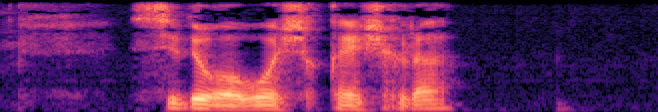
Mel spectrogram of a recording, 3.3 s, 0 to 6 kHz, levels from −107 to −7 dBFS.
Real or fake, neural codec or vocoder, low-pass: real; none; 5.4 kHz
